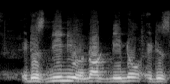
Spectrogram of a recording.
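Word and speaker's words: Niño: El Nino it is Nino Nino. It is pronunciation is Nino.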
